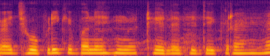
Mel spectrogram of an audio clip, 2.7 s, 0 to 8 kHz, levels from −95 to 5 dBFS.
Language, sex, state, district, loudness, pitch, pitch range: Chhattisgarhi, male, Chhattisgarh, Raigarh, -15 LUFS, 175 Hz, 170-180 Hz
